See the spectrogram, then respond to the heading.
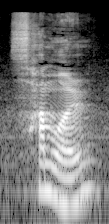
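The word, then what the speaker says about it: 삼월: Si recuerdan, los números chino coreano, il, i, sam, sa y así, ¿sí? Enero, irol, febrero, iwol, marzo, Samuel, abril, Sawol, así en orden.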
